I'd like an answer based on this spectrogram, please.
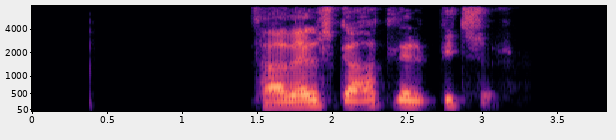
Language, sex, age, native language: Icelandic, male, 60-69, Icelandic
